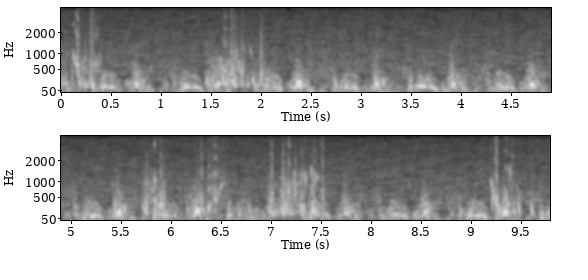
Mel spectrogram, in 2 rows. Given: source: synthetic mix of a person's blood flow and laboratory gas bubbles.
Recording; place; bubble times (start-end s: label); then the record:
Doppler ultrasound of blood flow; precordium
0.00-0.41 s: bubbles
1.41-2.06 s: bubbles
5.41-5.54 s: bubbles
5.69-5.97 s: bubbles
6.12-6.55 s: bubbles
6.76-6.81 s: bubbles
6.94-7.55 s: bubbles
9.16-9.53 s: bubbles
9.57-9.65 s: bubbles
From the record:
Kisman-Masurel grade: 232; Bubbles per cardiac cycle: several, 3 to 8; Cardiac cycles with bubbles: 50 to 99%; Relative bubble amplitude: moderate (0.250 to 0.450); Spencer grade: 3 (all of the cardiac periods contain showers or single bubble signals, but not dominating or overriding the cardiac motion signals); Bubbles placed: anywhere in the cardiac cycle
